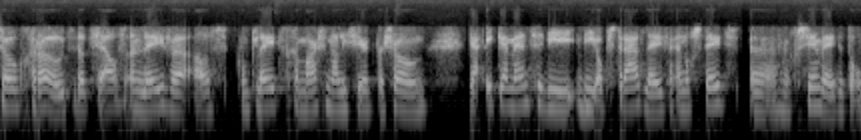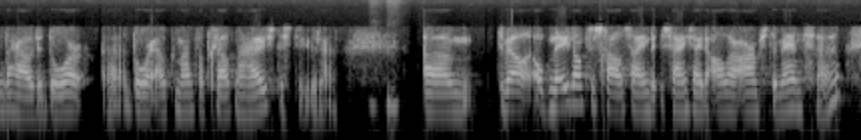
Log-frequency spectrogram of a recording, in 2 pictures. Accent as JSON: {"language": "Dutch", "country": "Netherlands", "said": "Ik mag als Nederlander heel relatief veel vrij bewegen."}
